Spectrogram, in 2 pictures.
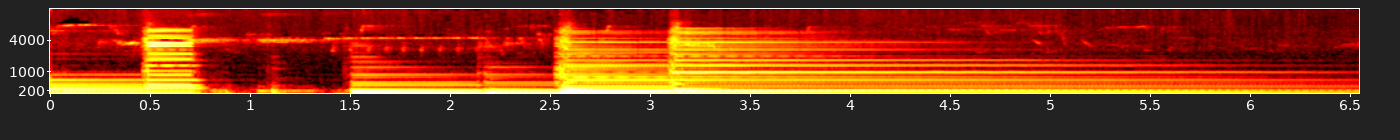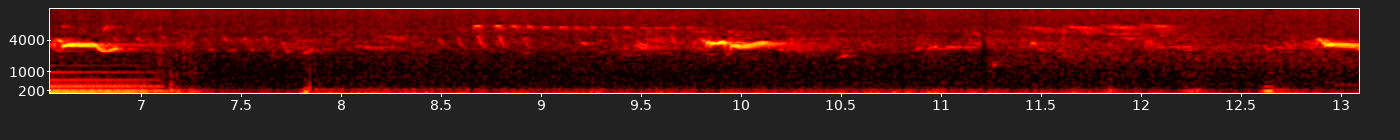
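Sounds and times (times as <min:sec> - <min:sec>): guitar note: 0:00.0 - 0:00.9, 0:01.5 - 0:07.1
low steady hum: 0:01.6 - 0:12.2.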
